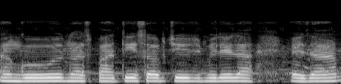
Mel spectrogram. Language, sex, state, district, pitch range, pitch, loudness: Bhojpuri, male, Uttar Pradesh, Gorakhpur, 150-155 Hz, 155 Hz, -12 LUFS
